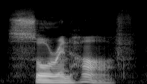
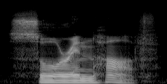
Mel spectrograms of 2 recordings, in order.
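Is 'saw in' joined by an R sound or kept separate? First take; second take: R-linked; R-linked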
